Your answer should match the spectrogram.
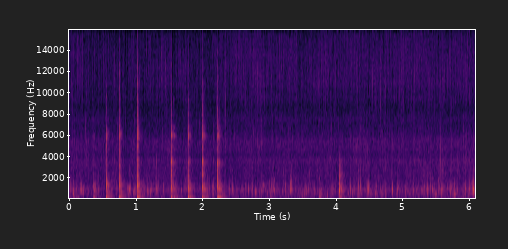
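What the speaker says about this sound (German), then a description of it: "reduziere auf mittlere Hitze und jetzt lassen wir das Ganze 2 Stunden lang kochen" Pork knuckle stock simmering in a pot over medium heat, with a steady bubbling hiss and a run of sharp, irregular pops and plops from bursting bubbles, loudest early on and then settling into a softer boil.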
